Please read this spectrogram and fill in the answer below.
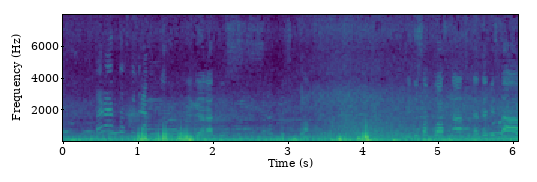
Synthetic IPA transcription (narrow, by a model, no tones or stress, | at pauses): aɾat̪usiat̪iɡaɾat̪us | sulaŋ | it̪usakuasnasət̪ɛt̪ɛbisa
